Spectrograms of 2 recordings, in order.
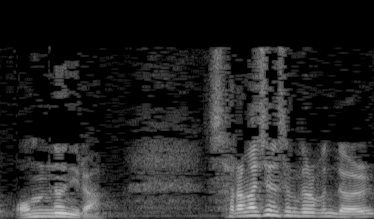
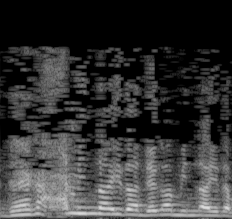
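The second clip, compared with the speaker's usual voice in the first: loud, much higher retold plea; mock wailing shout; 7 semitones higher, 6 dB louder than usual. Father wailing to Jesus, loud higher retold plea. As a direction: cry it out like a desperate father. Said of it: "고함을 지르면서".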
